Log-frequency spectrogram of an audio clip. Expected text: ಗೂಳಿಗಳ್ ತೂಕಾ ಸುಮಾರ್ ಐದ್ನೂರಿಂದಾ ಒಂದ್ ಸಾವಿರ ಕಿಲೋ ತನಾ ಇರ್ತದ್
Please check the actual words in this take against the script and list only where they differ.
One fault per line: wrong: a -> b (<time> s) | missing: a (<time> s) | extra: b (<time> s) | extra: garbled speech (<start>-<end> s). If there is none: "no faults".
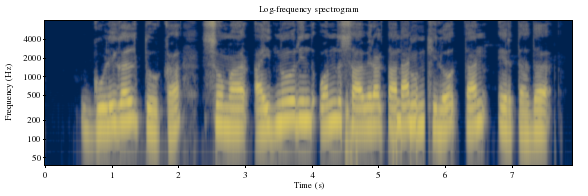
extra: garbled speech (5.1-5.7 s)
